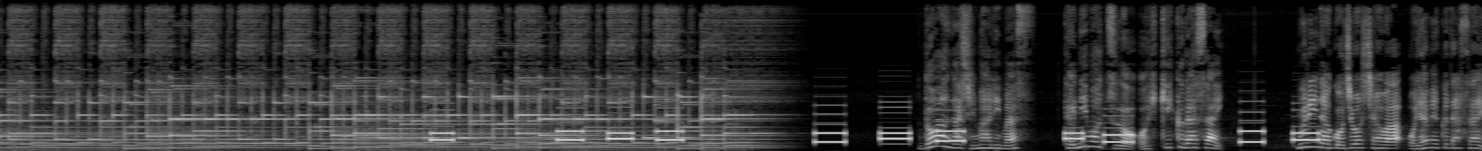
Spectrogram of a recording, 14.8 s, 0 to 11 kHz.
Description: DTMF, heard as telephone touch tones, dialled by hand, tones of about 240 ms. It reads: 8 909 206 01 38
